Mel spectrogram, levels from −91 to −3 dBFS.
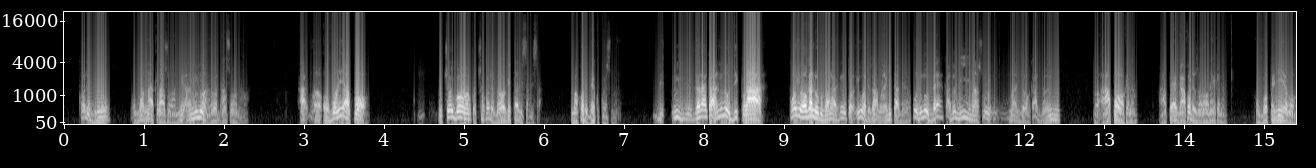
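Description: A block size mismatch runs through this speech clip: each block's tail is truncated, leaving a buzz near 172 Hz and speech hurried 1.88 times, timbre roughly unchanged, which fits 256-sample reads.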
